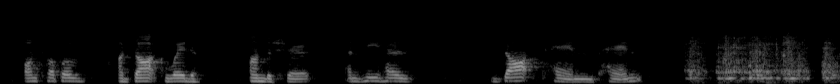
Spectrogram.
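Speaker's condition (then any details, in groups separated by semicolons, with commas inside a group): No condition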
